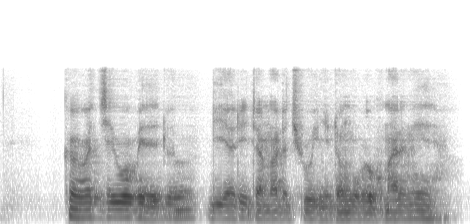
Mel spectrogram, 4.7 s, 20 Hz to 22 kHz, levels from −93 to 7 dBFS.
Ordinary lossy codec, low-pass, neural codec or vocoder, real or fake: none; 7.2 kHz; codec, 16 kHz, 0.8 kbps, ZipCodec; fake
